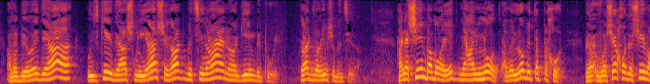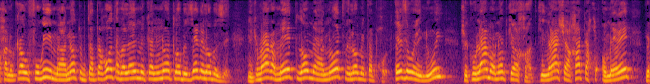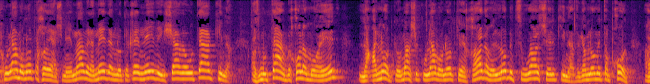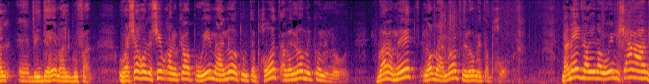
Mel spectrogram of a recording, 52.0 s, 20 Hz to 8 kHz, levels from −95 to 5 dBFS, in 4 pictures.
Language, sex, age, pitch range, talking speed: Hebrew, male, 60-79, 170-235 Hz, 115 wpm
